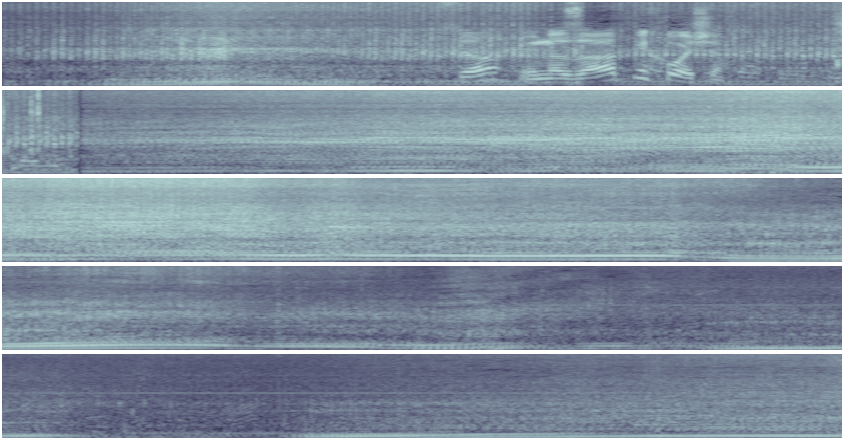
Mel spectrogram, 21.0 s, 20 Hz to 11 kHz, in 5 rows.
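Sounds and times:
car engine revving hard: 0.5s - 2.6s, 4.5s - 15.5s, 18.2s - 21.0s.

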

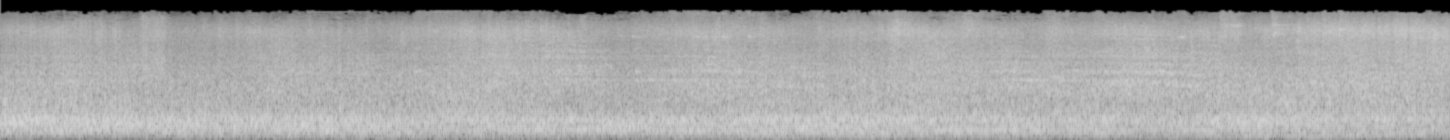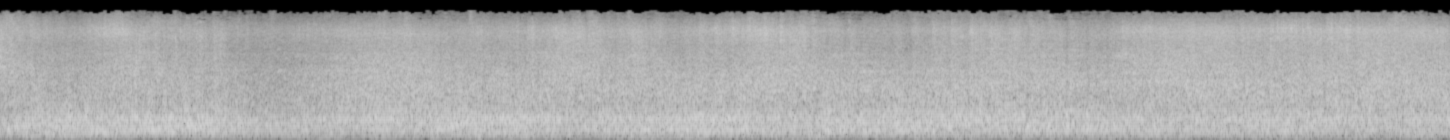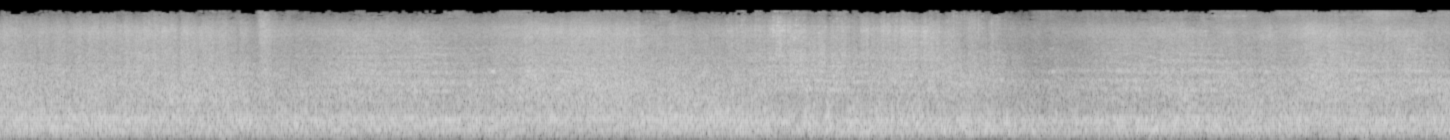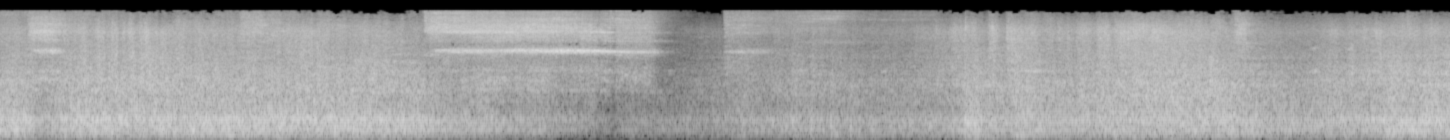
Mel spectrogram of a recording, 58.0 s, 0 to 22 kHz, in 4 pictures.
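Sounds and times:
train wheels rumbling on rails: 0.0s - 58.0s
high wheel squeal: 47.8s - 50.2s.

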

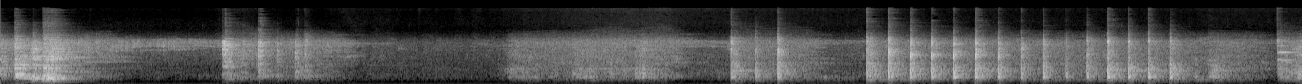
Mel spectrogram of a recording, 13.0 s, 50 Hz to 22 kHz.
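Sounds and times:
kitchen utensil rapid knocks: 8.6s - 11.9s.

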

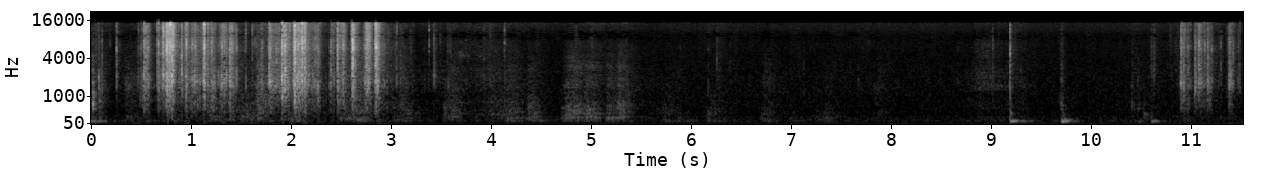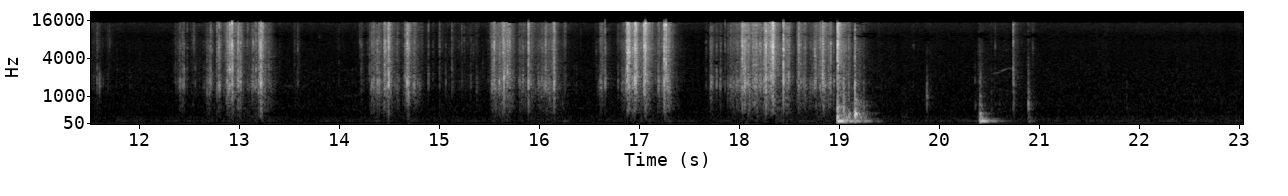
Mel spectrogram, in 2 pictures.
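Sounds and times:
puzzle cube clicking: 14.3s - 19.1s.

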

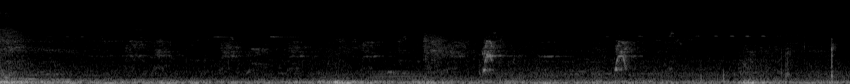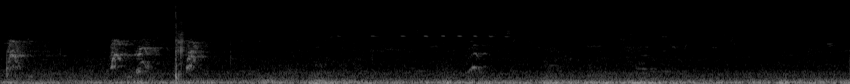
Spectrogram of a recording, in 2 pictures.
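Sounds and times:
steady low rumble: 0.0s - 17.0s
dog barking and yipping: 1.2s - 6.5s, 8.5s - 9.0s, 9.6s - 10.7s, 13.2s - 13.4s.

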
